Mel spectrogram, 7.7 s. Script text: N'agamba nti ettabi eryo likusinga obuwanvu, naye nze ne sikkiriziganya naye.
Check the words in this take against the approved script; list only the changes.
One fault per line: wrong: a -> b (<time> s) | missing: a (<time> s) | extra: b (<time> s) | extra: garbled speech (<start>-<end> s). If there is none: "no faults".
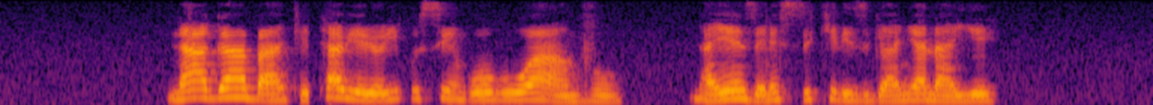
no faults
